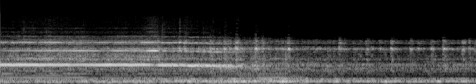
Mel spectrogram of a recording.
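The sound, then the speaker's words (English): A train pulls away, a steady mechanical hum and low rumble with light clattering; the engine tone holds throughout and softens slightly partway through. No one speaks. “Just as the train started to move, a burly fellow with a pipe in his mouth walked into the compartment and settled himself in seat number three.”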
